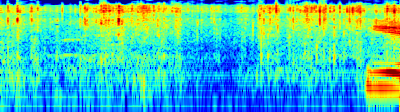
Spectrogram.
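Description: Clear plastic wrapping crinkling as plush toys are handled, an uneven run of small crackles.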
